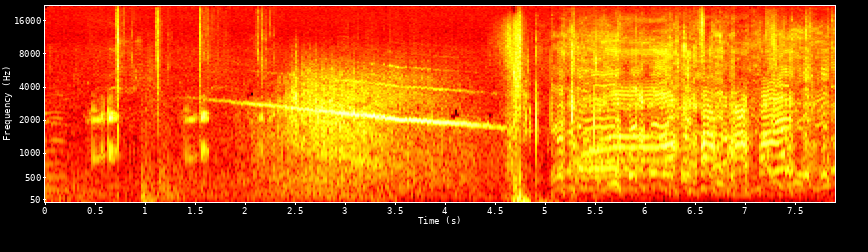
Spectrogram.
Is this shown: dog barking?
no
